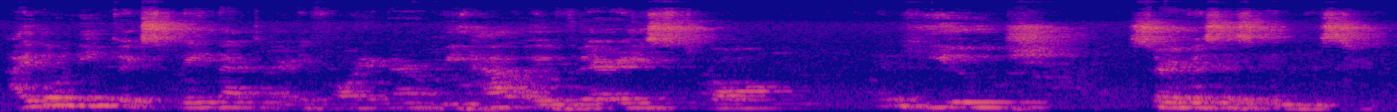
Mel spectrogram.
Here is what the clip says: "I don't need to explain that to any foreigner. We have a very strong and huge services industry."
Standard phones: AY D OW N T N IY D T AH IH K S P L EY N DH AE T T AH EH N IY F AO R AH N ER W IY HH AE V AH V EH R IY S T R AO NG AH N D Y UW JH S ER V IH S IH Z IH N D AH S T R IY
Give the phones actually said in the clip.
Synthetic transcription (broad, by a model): AY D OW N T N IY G T AH IH K S P L EY N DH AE T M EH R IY F AO R AH N ER W IY HH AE V AH V EH R IY S T R AO NG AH N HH Y UW JH S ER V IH S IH S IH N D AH S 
